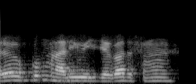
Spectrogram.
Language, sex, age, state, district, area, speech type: Dogri, male, 18-30, Jammu and Kashmir, Reasi, rural, conversation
